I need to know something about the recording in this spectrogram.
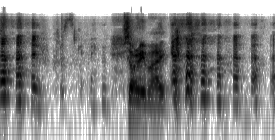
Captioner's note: laughter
